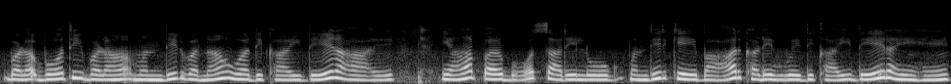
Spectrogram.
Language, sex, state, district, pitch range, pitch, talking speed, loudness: Hindi, female, Rajasthan, Jaipur, 215-250 Hz, 225 Hz, 155 wpm, -13 LUFS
